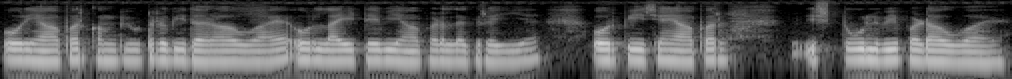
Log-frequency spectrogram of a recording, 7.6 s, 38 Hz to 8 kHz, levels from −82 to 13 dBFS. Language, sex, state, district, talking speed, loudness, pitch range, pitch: Hindi, male, Uttar Pradesh, Shamli, 195 wpm, -17 LUFS, 130-145 Hz, 140 Hz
